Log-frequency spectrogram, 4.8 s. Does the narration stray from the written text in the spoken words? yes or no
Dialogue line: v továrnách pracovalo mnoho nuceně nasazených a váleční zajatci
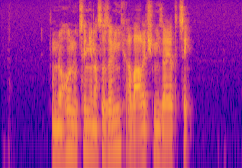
yes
